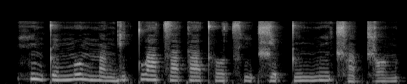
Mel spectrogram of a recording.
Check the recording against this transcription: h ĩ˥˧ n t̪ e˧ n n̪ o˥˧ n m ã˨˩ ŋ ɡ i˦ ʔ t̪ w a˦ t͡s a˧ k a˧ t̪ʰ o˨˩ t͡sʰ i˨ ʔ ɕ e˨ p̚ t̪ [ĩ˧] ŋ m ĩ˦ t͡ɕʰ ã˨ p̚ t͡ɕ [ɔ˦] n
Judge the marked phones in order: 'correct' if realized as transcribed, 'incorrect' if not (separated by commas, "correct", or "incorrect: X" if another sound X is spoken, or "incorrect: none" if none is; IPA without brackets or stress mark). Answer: correct, correct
